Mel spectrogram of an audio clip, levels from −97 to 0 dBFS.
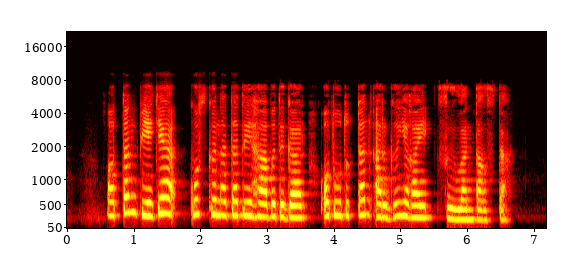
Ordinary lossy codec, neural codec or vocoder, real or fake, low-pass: Opus, 32 kbps; none; real; 7.2 kHz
